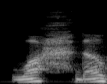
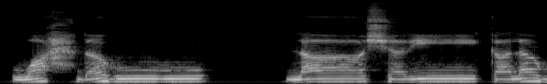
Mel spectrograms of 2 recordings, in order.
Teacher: ہا کو لمبا کریں گے، اس کے اوپر الٹا پیش ہے، الٹا پیش کو بھی 1 سیکنڈ لمبا کرتے ہیں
